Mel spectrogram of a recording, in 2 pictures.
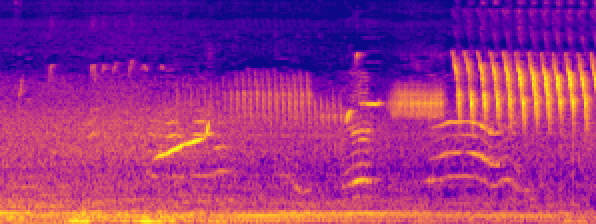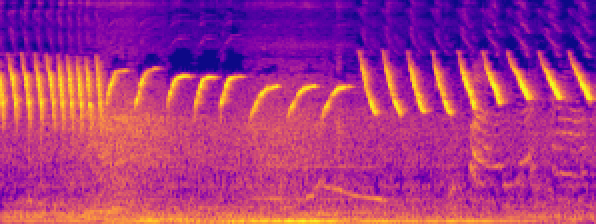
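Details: Canary song in Indonesia: varied phrases with a steady trill of rapid high notes, then a run of downward-sweeping whistles and a fast series of descending buzzy notes; low hum in the background.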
